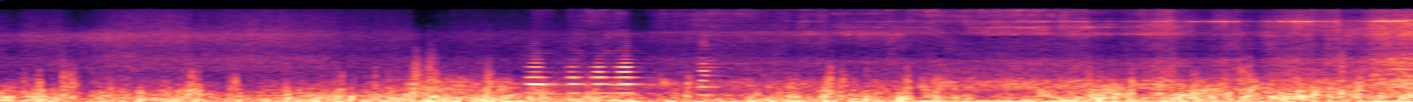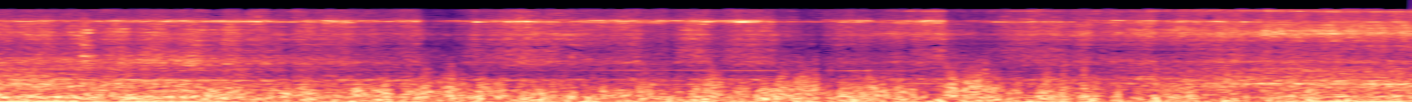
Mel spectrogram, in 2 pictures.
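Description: A train running past on the seawall line, its rumble mixed with wind on the microphone, with a short horn toot about three seconds in.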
